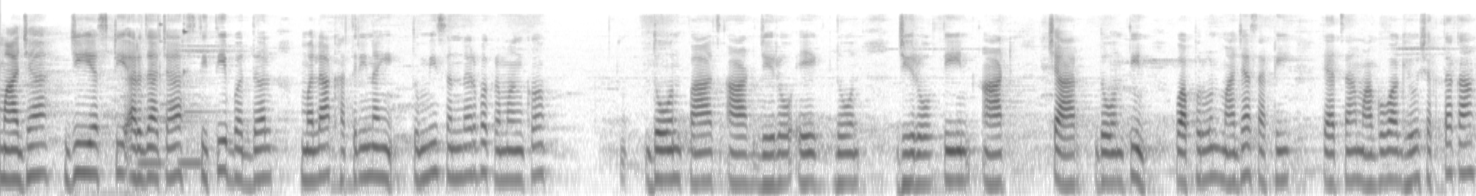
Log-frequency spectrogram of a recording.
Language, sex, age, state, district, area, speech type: Marathi, female, 45-60, Maharashtra, Nanded, urban, read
